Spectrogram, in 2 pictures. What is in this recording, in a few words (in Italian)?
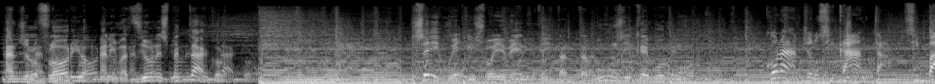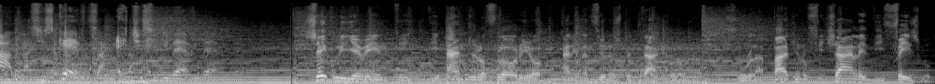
Spot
